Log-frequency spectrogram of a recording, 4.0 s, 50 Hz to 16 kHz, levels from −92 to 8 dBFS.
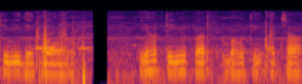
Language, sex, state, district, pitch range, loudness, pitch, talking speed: Hindi, male, Madhya Pradesh, Dhar, 100-115 Hz, -23 LUFS, 110 Hz, 150 wpm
